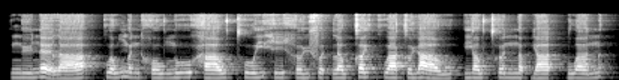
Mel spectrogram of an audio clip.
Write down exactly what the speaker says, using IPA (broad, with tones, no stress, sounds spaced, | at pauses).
ŋ yː˨˥ n ɛː˨˩ l aː˨˥ | kʷ ɐ˨˥ w ŋ ɵ˨ n h o˨ w n̪ uː˨˧ h aː˨˥ w t̪ʰ uː˨˥ j h iː˨˥ h ɵ˨˥ ɥ f ɵ˨ t̚ l ɐ˧ w k ɐ˥ j kʷʰ aː˧ k ɵ˨˥ ɥ aː˨ w | j ɐ˧ w t̪ʰ ɵ˧ n n̪ ɐ˨ p̚ j aː˧ t̚ | w ɐ˨˥ n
